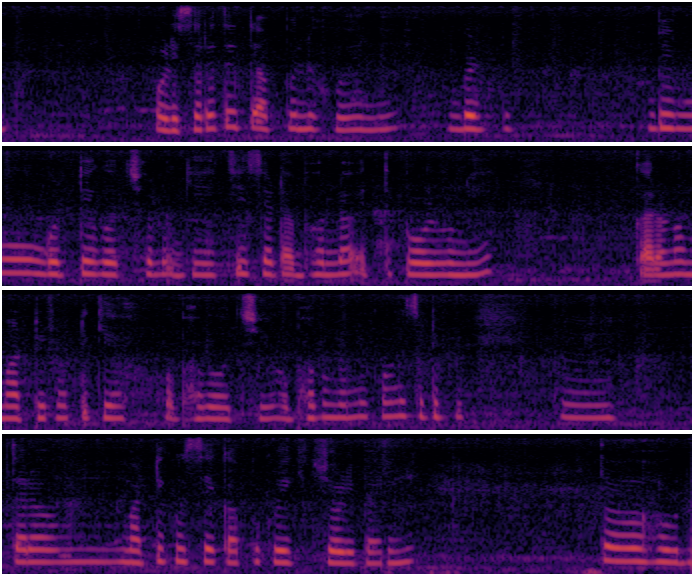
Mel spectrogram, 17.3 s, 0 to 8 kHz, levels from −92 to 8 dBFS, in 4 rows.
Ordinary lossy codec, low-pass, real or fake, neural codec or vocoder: none; 7.2 kHz; real; none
